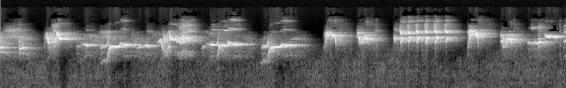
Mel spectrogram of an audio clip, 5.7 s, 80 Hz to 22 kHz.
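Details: A happy Malaysian Oriental white-eye sings with open beak in a special song display on 25 February 2023: a rapid, continuous run of high, thin chirps and warbled notes, several per second.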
